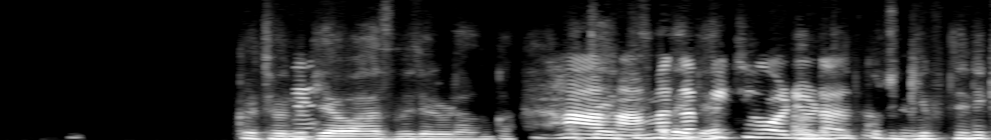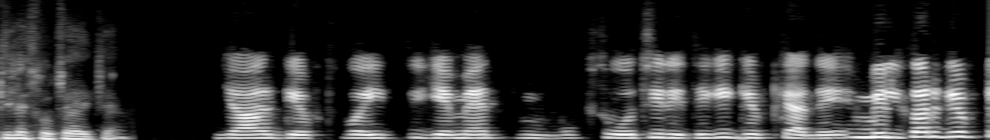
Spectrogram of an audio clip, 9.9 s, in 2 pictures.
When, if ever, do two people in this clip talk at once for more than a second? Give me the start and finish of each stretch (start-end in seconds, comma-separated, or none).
2.8-4.6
